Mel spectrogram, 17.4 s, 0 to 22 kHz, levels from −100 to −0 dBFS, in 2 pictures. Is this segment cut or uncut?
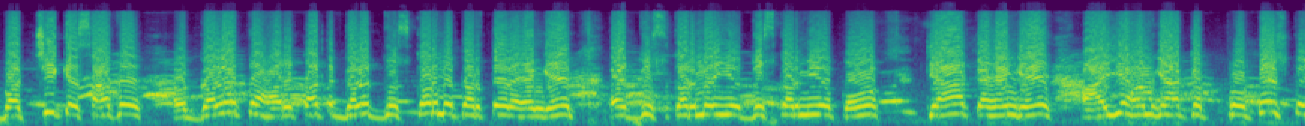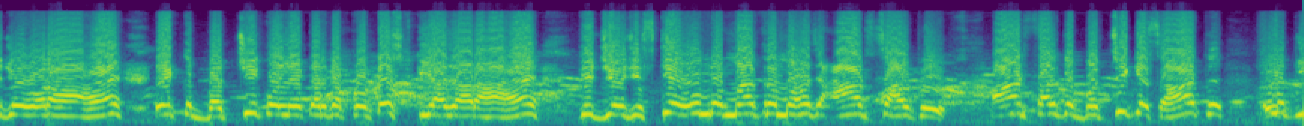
uncut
